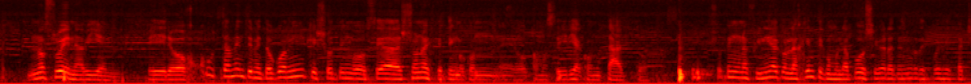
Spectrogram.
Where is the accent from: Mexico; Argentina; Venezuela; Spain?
Argentina; Necochea, Buenos Aires Province; born there; now in La Plata, Argentina; Yo nací en Necochea, pero hace 20 años que vivo en La Plata. No me considero platense típico, pero soy más platense que de Necochea.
